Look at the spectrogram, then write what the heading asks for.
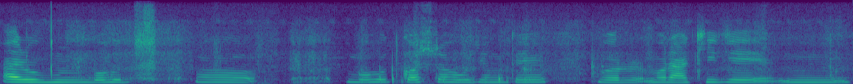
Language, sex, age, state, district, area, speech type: Odia, female, 18-30, Odisha, Bargarh, rural, spontaneous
